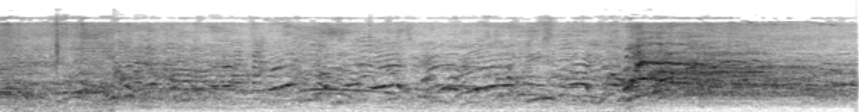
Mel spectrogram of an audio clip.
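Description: A large crowd of children and adults talking and calling out all at once, many voices overlapping. About six seconds in the voices swell louder together, then ease off near the end.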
